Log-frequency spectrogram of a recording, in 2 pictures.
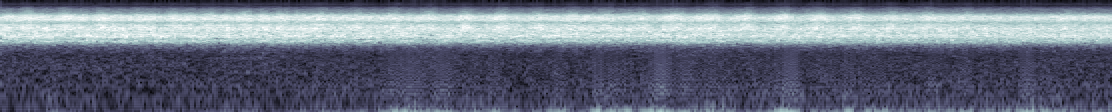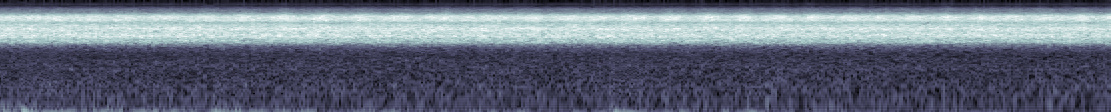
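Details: Cicadas in a summer park fill the air with an even, hissing buzz, slightly pulsing but essentially continuous, over a quiet low background.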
